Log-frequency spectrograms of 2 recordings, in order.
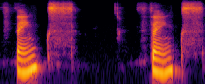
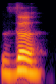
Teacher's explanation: o som surdo do TH, como em thanks, thanks, e o som sonoro, como em the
